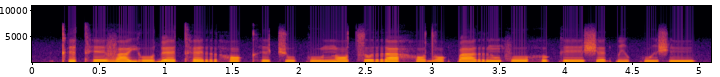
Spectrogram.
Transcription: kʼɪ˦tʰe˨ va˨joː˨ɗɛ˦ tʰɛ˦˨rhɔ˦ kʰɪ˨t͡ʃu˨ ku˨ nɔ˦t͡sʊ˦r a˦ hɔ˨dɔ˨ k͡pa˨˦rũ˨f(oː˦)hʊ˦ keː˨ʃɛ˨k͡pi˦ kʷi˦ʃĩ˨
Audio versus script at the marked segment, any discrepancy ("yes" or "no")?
no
